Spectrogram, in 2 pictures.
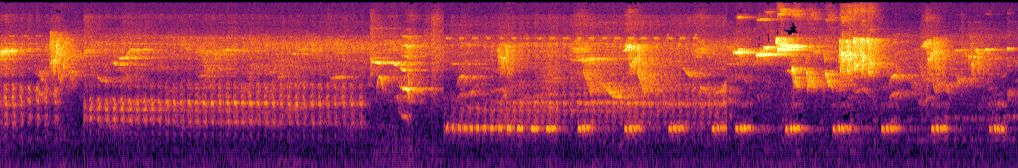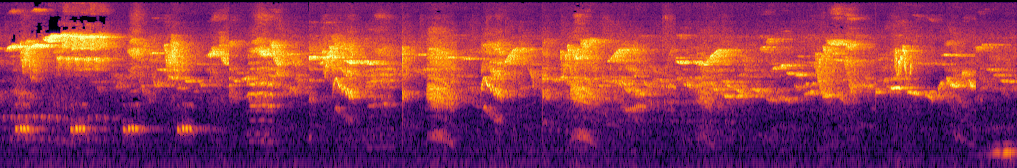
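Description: Several birds calling, with many short high-pitched chirps and whistles throughout. For about ten seconds in the middle a lower hooting note repeats about twice a second.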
